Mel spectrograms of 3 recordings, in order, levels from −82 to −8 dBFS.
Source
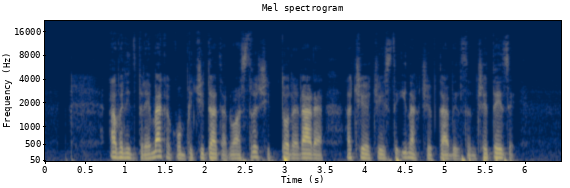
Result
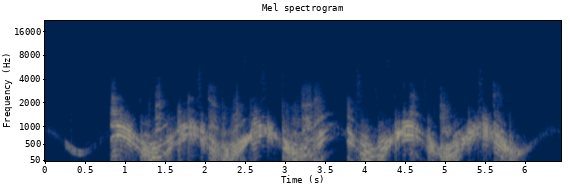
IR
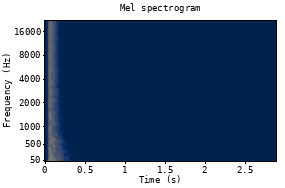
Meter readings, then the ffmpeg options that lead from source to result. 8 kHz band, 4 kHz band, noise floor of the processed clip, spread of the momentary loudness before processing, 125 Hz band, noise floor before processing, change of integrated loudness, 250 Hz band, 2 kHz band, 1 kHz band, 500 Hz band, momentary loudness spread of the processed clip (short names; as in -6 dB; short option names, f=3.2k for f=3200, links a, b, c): under -20 dB, under -15 dB, -75 dBFS, 8 LU, -14.0 dB, -63 dBFS, -6.5 dB, -8.0 dB, -16.5 dB, -1.0 dB, -4.5 dB, 9 LU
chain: -filter_complex "[0:a]afwtdn=0.0112,lowshelf=f=340:g=10,alimiter=level_in=0.5dB:limit=-24dB:level=0:latency=1:release=115,volume=-0.5dB,asoftclip=type=tanh:threshold=-30dB,asplit=2[a][b];[1:a]atrim=start_sample=2205,adelay=23[c];[b][c]afir=irnorm=-1:irlink=0,volume=-10dB[d];[a][d]amix=inputs=2:normalize=0,aeval=exprs='val(0)*sin(2*PI*580*n/s+580*0.55/1.1*sin(2*PI*1.1*n/s))':c=same,volume=-2dB"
